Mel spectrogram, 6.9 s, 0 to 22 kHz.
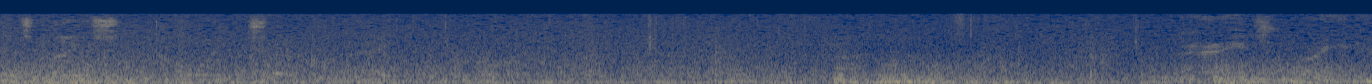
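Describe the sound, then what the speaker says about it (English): A thunderstorm in Witcher 3: Wild Hunt, with heavy continuous rain and deep rumbling thunder rolling underneath, loud and enveloping, with brief faint game noises scattered through. "And it's raining again."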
